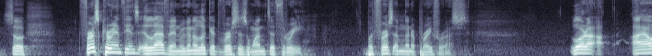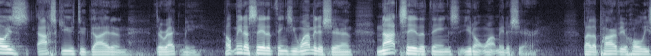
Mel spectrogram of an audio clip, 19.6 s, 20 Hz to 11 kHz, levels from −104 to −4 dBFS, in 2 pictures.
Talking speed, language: 185 wpm, English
